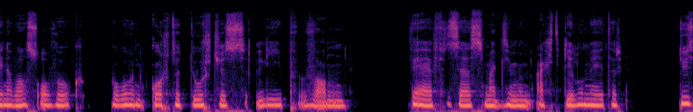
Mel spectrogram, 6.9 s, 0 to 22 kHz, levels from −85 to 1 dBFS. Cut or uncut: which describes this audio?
uncut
